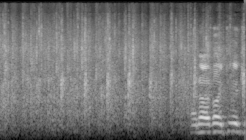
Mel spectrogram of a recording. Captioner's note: audience Applauds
